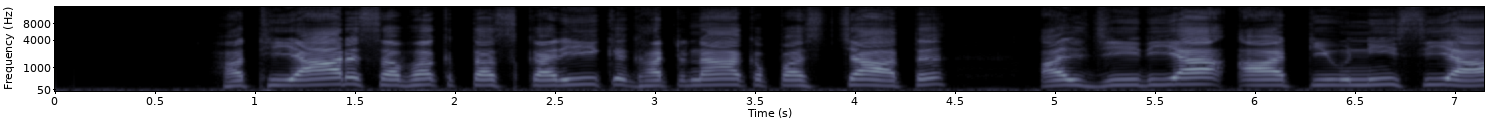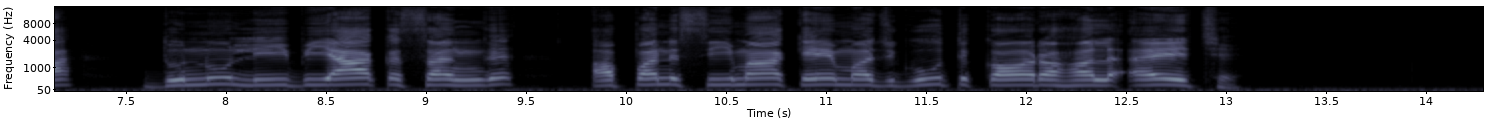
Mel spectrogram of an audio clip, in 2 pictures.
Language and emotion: Maithili, neutral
